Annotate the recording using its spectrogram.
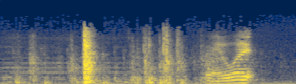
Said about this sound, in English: Hey, what are you closing the door for?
